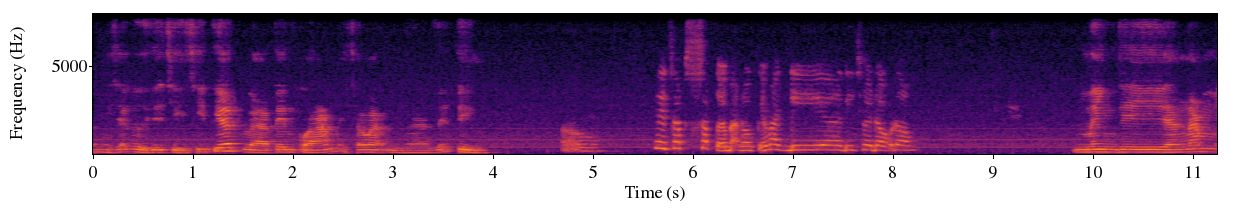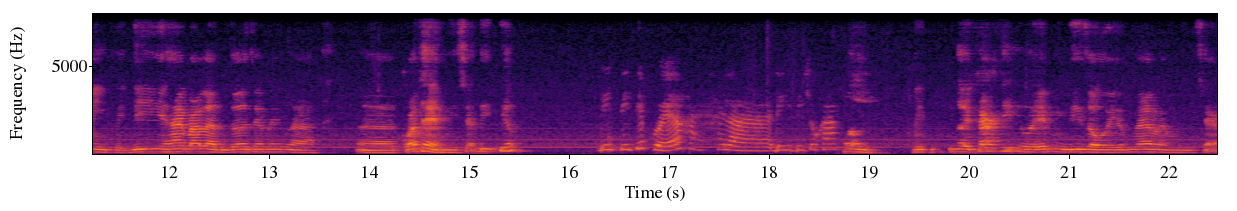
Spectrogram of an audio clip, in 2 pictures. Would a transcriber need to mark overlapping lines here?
No

